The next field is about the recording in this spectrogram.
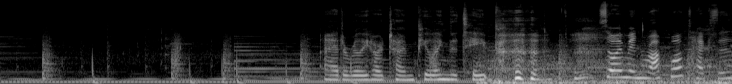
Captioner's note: laughs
